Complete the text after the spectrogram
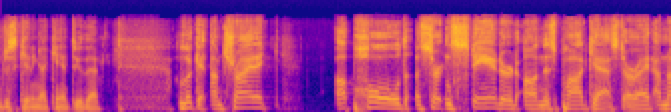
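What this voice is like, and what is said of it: Usual voice. Nothing is said of it.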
